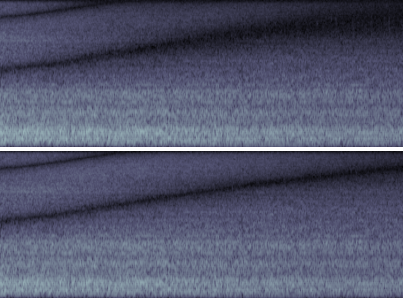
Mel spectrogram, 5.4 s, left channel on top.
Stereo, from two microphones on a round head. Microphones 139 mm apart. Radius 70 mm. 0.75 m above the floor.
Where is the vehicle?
10° right (ahead or behind); by 5.4 s 70° right (ahead or behind).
